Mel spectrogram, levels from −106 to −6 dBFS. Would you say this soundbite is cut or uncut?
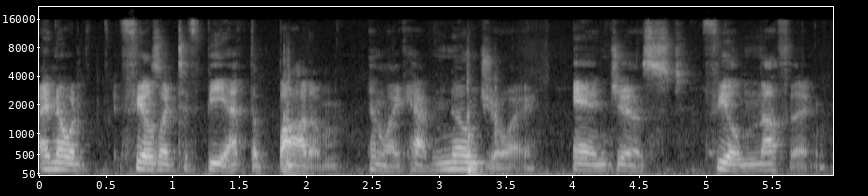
cut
